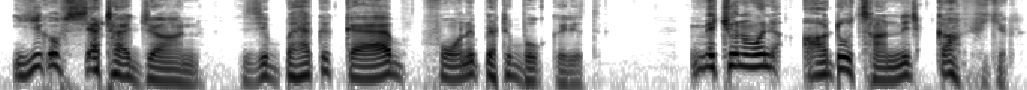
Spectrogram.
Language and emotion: Kashmiri, happy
